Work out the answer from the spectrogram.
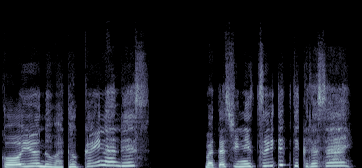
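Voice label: FORMATION, Japanese; RexZero1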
